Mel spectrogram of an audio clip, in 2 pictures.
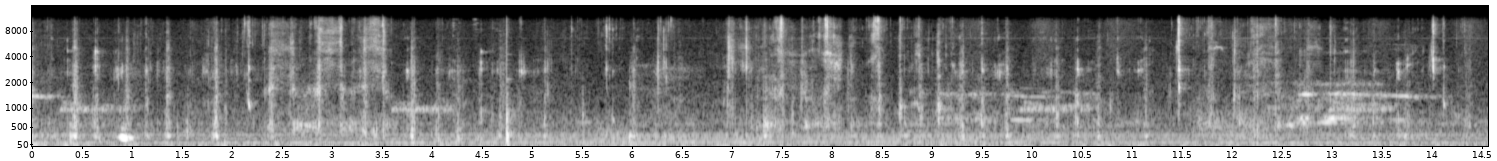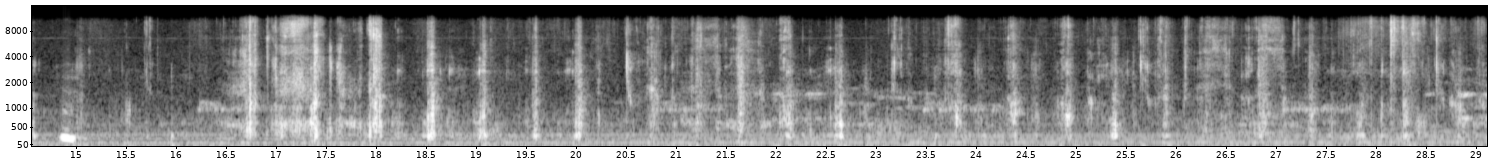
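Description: Close-up chewing and crunching of som tam with raw shrimp and crisp fresh vegetables, a quick run of wet crunches and mouth clicks, with a louder, denser spell of crunching about halfway through.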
